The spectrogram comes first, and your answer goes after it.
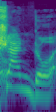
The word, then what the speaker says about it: Sandor: Sandor. Shandor. He spells Sandor, but he seems to be being pronounced Shandor because we're in the Carpathians, I would assume.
